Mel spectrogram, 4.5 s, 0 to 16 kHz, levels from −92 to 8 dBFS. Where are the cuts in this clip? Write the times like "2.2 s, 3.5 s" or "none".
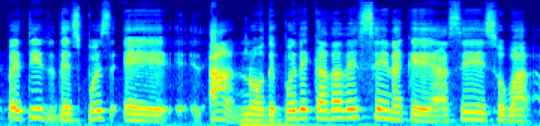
none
